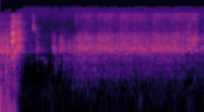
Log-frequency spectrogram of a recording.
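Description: Plastic raffle balls tumbling and rattling inside a clear plastic drum as it is shaken. It is a steady rushing clatter that sets in about half a second in.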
